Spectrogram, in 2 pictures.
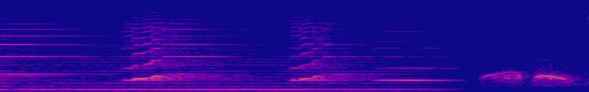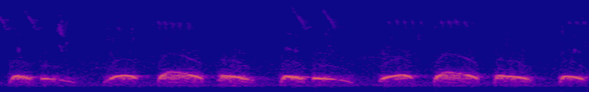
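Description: Wood pigeon cooing: many low, hollow coos repeat in a steady, even rhythm, with faint higher bird chirps above. A passage of sustained, harmonic instrumental music plays before the cooing starts.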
